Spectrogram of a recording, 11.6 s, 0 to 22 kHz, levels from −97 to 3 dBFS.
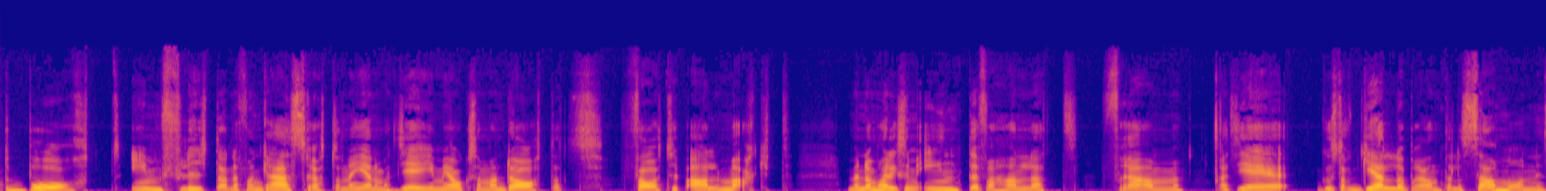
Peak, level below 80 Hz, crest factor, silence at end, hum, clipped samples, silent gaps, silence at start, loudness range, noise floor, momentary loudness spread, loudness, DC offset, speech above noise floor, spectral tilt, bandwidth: -2 dBFS; -58 dBFS; 20 dB; 0 s; none; under 0.1%; none; 0.05 s; 2 LU; -61 dBFS; 14 LU; -22 LUFS; under 0.1%; 39 dB; -5.5 dB/octave; 16 kHz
